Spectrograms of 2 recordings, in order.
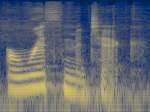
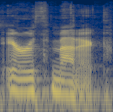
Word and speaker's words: arithmetic: arithmetic simplify slash and I should have pronounced this arithmetic but it's also pronounced arithmetic but anyway okay we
